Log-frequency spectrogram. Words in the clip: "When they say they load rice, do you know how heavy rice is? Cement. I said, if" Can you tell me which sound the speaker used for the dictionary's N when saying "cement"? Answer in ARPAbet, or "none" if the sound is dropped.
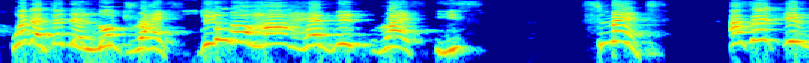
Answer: L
